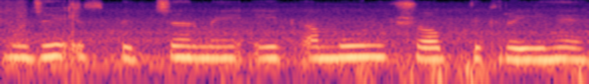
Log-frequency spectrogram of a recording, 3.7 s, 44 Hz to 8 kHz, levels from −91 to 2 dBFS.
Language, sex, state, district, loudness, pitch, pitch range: Hindi, female, Chhattisgarh, Raipur, -13 LUFS, 220 Hz, 210-235 Hz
